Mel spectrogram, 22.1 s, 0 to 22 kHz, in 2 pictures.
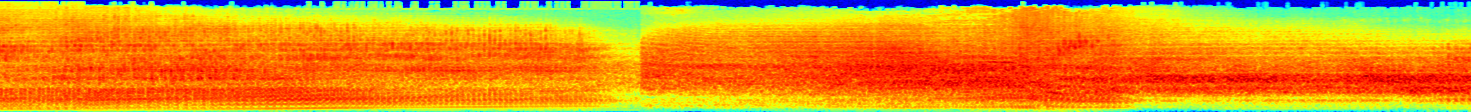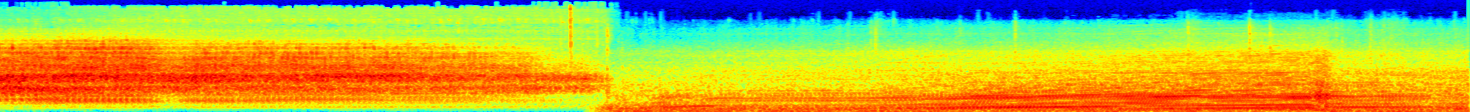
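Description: A Mercedes-AMG C63 W204 coupe drives along country lanes, its engine loud and close throughout, with a steady drone broken by a shift at about five seconds and a drop in pitch near fifteen seconds, before it pulls hard again.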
